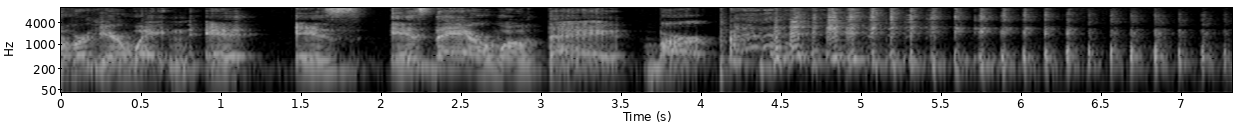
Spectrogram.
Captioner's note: laughs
